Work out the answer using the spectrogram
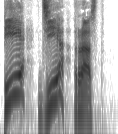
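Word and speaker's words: педераст: Пе-де-раст. Вот именно так надо произносить. Никак иначе. Не как Никита Сергеевич Хрущев. Ни в коем случае.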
